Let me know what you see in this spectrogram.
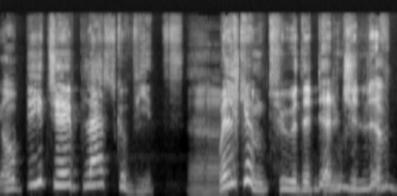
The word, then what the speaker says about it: Blazkowicz: Blazkowicz. – Oh, it's Witz. – Yeah, yeah, that is how they say it. – Like, I think, like, if you just say it's Witch, but it's Witz.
